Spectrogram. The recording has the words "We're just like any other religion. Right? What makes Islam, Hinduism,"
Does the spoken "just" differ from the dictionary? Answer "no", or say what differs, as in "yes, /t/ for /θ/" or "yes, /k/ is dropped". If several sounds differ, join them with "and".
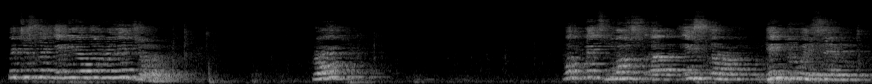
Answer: yes, /tʃ/ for /dʒ/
